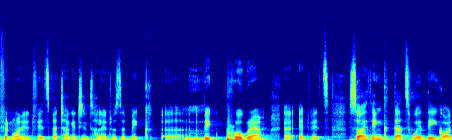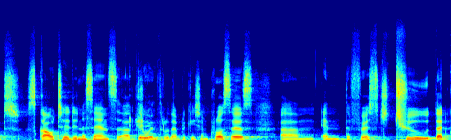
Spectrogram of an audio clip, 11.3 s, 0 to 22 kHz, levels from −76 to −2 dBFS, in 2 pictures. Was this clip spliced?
yes; 2 cuts; at 3.5 s, 9.9 s

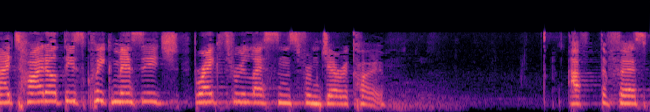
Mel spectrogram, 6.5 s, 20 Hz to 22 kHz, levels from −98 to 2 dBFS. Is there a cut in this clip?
yes; 1 cut; at 1.9 s

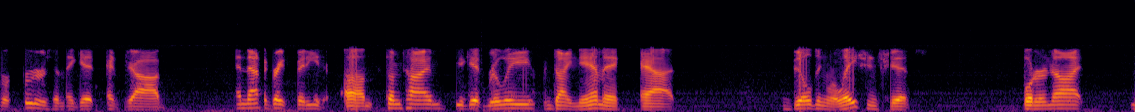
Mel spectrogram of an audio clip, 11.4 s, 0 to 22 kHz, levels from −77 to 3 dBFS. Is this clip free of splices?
no; 5 cuts; at 1.3 s, 2.7 s, 3.3 s, 4.8 s, 5.4 s

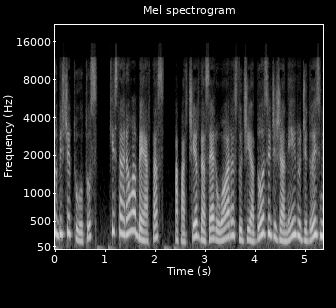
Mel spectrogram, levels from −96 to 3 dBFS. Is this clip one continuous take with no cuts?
yes; 0 cuts

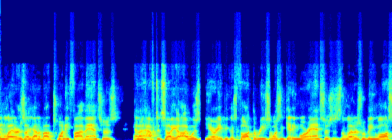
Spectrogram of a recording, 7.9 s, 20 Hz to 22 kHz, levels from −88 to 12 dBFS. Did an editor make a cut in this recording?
yes; 3 cuts; at 4.0 s, 4.7 s, 5.4 s

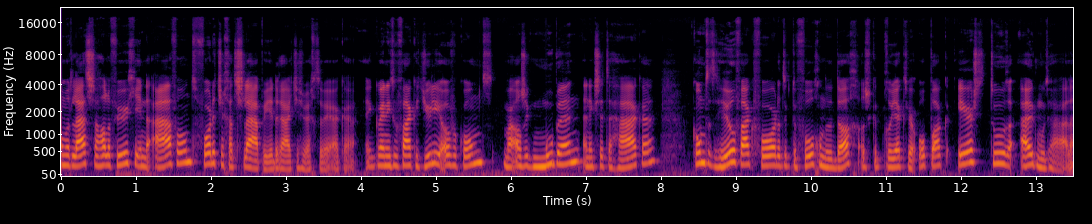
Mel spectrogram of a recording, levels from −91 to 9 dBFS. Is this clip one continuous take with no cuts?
yes; 0 cuts

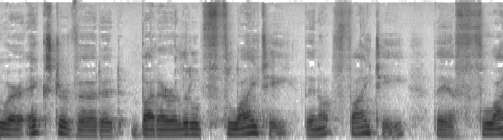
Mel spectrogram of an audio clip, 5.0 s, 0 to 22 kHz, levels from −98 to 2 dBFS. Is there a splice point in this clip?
yes; 1 cut; at 2.0 s

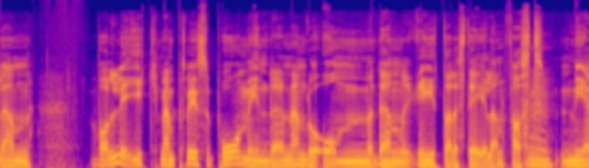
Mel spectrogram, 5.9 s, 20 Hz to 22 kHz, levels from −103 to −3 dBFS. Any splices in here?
yes; 1 cut; at 1.8 s

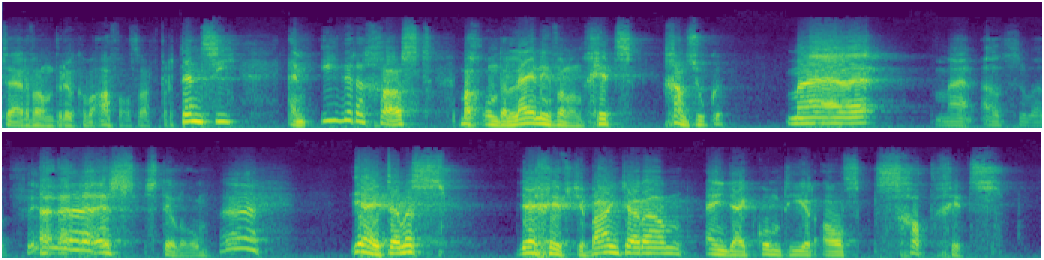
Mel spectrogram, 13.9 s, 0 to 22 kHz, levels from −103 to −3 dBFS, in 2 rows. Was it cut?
no; 0 cuts

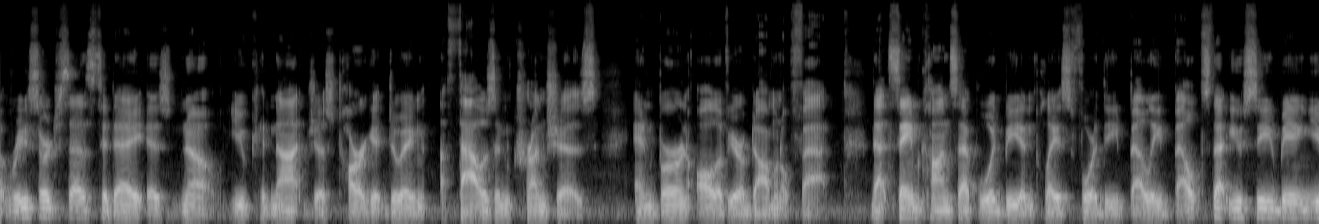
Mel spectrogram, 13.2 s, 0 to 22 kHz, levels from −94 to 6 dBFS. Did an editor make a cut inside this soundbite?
no; 0 cuts

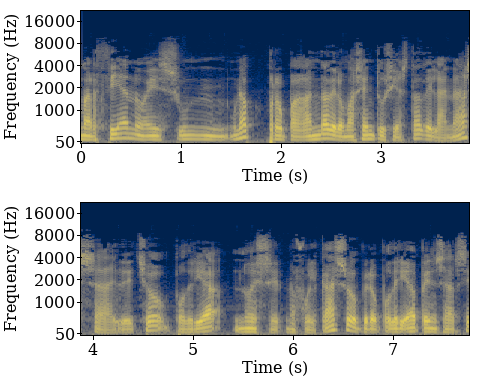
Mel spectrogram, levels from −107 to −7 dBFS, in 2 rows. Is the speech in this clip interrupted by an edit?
no; 0 cuts

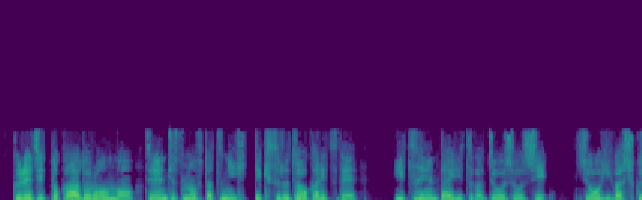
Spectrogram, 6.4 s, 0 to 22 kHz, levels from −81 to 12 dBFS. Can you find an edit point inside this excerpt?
yes; 1 cut; at 1.4 s

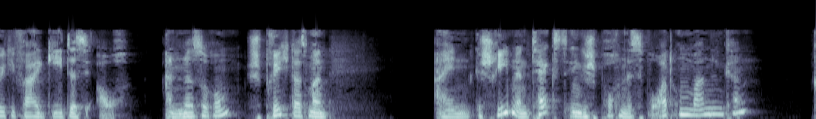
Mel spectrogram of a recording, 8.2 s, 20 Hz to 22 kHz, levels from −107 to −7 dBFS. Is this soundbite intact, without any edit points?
yes; 0 cuts

